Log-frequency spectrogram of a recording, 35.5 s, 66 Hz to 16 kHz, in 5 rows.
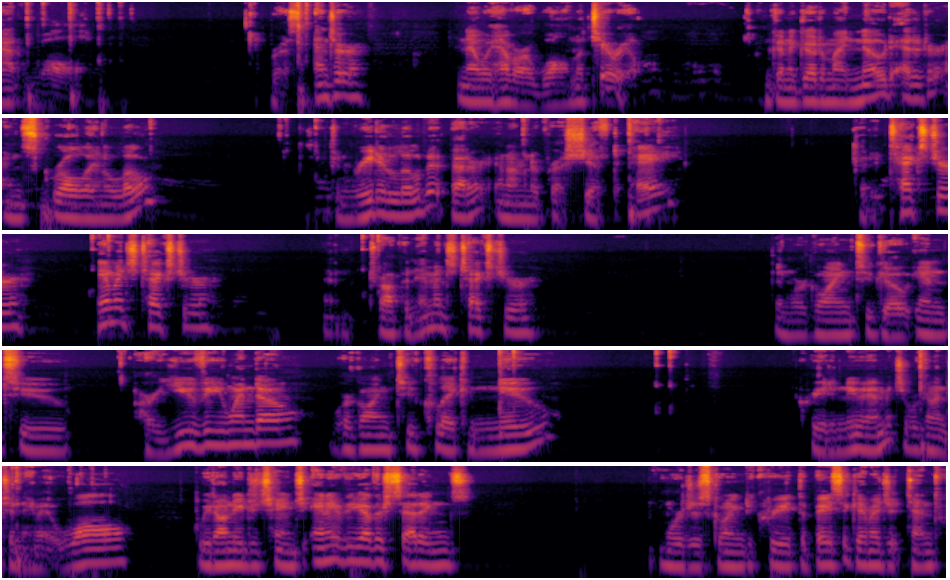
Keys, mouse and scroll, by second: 0.9 l, 6.8-8.2 middle drag, 11.8 shift+a, 29.0 l.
